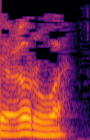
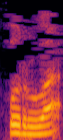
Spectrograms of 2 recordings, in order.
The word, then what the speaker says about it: Urwa: The name Urwa, it's actually Urwa, not Urwa, but it's been written in English with a U, because there is no Ayn in English. But the proper pronunciation is Urwa.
